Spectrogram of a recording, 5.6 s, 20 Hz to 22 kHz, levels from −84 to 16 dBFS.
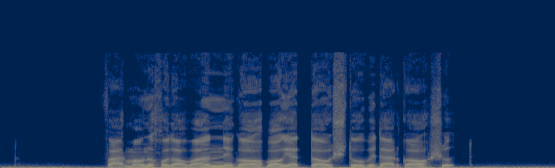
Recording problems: low rumble; faint; throughout; 25 dB below the speech

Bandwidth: 15 kHz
